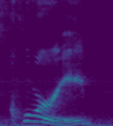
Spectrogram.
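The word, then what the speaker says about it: Kori: and I mean my my real name is Corey. It's spelled K O R I, which is not a common way to spell Corey.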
